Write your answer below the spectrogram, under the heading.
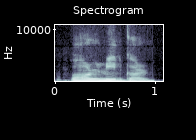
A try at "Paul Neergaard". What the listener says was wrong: নিরগার্ড না, নিয়ারগার্ড। পোল নিয়ারগার্ড। এর উচ্চারণগুলি শুনবা।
